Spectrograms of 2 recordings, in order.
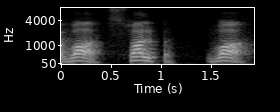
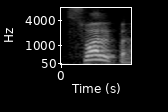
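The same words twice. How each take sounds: First: Each sound of व, स्वल्प drawn out at half speed; slow motion. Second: Said in the usual way. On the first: Shown as a demonstration. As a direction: stretch व and स्वल्प out syllable by syllable. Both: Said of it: "धीरे धीरे, slow motion में".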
